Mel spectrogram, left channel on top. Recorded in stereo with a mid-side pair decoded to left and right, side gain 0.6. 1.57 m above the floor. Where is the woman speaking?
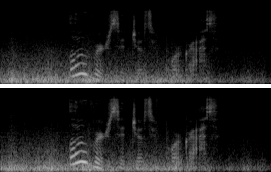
25° right.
